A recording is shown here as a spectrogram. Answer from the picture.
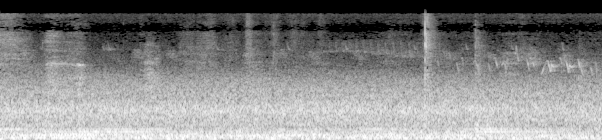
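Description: Steady background noise with faint, scattered bird calls and a single sharp click about four seconds in.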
